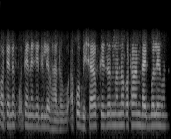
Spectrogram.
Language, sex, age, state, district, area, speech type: Assamese, female, 45-60, Assam, Dhemaji, rural, conversation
